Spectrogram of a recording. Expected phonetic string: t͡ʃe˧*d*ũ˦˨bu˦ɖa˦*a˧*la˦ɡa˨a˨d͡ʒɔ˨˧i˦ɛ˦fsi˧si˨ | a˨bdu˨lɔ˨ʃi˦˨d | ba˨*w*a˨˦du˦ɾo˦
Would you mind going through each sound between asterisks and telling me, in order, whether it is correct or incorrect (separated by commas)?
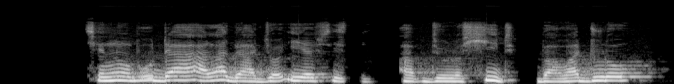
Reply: incorrect, correct, correct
